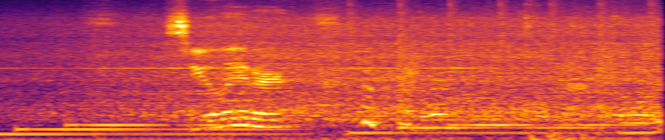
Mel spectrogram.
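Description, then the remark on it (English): Electric hair clippers, used by a hairstylist to buzz a person's hair short, buzz steadily throughout, a low motor hum with a bright harmonic edge that shifts slightly in pitch as the blades move through hair. “Next came the buzz.”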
